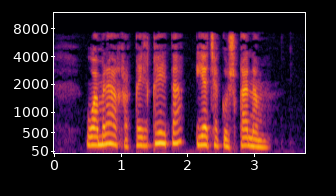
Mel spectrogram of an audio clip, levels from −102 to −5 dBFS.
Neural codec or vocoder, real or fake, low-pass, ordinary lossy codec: none; real; 7.2 kHz; MP3, 48 kbps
